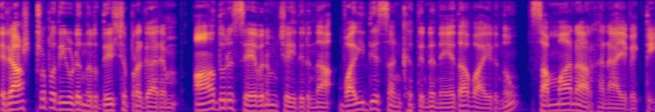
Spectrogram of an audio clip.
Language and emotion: Malayalam, neutral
